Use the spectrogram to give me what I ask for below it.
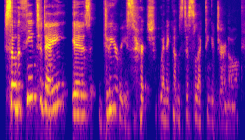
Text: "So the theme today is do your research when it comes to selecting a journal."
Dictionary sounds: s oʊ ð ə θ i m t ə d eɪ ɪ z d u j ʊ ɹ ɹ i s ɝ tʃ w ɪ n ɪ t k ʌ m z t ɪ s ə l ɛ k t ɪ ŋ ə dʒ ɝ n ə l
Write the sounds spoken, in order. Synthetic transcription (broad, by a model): s oʊ ð ə θ i m t ə d eɪ ɪ z d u j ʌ ɹ ɹ i s ɝ tʃ w ɪ n ɪ t k ʌ m z t ɪ s ə l ɛ k t ɪ ŋ ə dʒ ɝ n l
